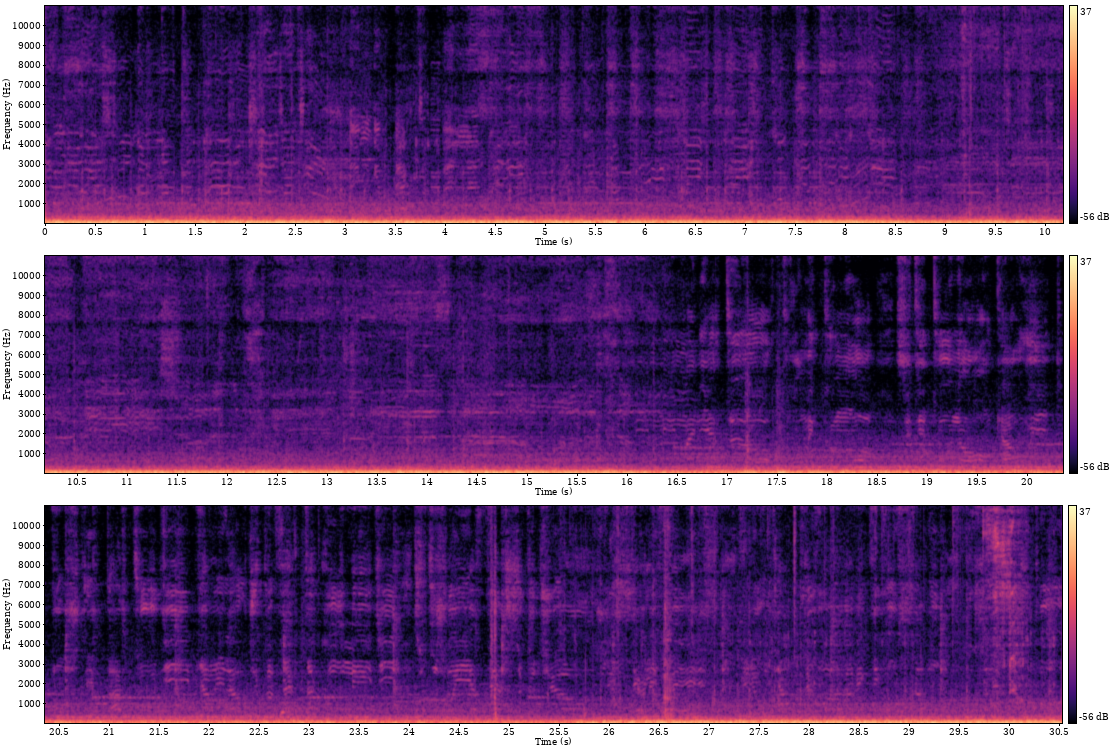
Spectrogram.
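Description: Car road noise heard from inside the cabin while driving: a steady low rumble of engine and tyres. It sinks for several seconds past the middle, then jumps back up suddenly near the end.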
